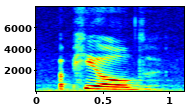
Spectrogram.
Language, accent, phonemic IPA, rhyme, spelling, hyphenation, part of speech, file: English, US, /əˈpiːld/, -iːld, appealed, ap‧pealed, verb, En-us-appealed.ogg
- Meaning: simple past and past participle of appeal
